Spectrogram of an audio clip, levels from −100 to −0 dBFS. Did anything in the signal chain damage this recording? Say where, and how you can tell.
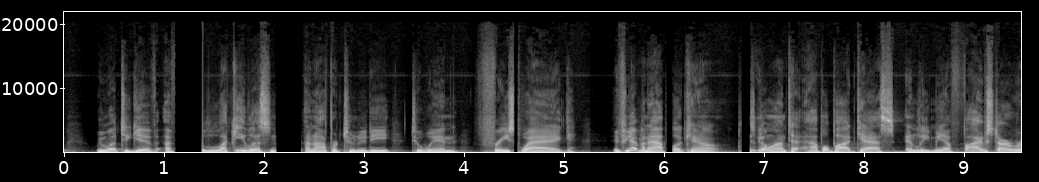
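Yes. Three hard-edged holes are a block of digital silence at the driver or buffer stage: 1.12–1.39 s, 4.50–4.55 s after "opportunity to win free", and 6.78–6.87 s. The 93 ms gap fits a 4096-sample buffer left unfilled, so zeros were output.

Two brief fades to silence, about 20 ms each, are a digital broadcast dropout in reception: 2.11–2.40 s, just before "an opportunity to win", and 6.01–6.12 s after "you have an". The receiver muted over lost or corrupt frames, dropping about 256 ms and 64 ms of programme.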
